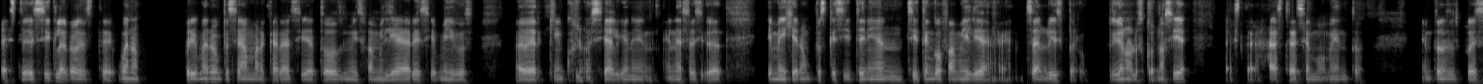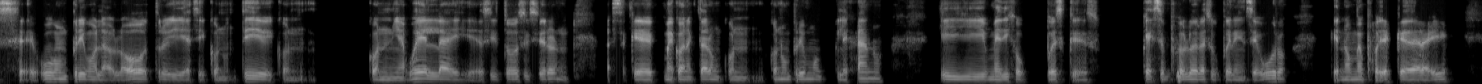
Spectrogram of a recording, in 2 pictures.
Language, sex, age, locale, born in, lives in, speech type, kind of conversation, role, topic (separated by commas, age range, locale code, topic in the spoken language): Spanish, male, 20-24, es-MX, Mexico, Mexico, conversation, podcast, guest, ¿Cuál fue tu viaje más inolvidable y por qué?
